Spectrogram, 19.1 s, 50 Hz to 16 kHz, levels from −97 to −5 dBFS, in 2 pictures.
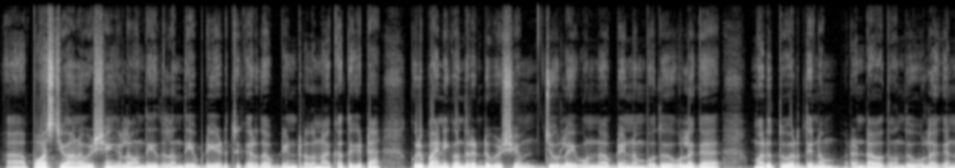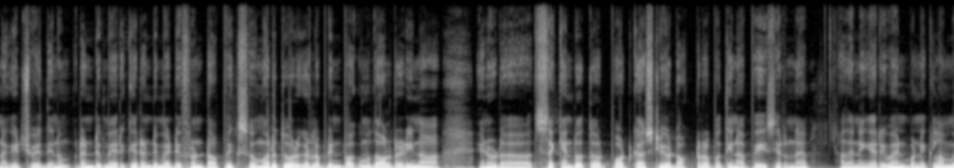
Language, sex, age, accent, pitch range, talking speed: Tamil, male, 20-39, native, 105-125 Hz, 150 wpm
